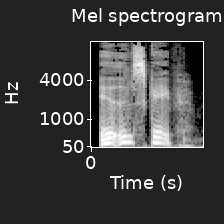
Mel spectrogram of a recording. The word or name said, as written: adelskab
